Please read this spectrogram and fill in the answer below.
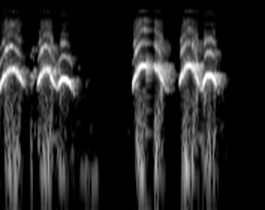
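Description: A man whistling through cupped hands in imitation of the common hawk-cuckoo's "brain-fever" call: two phrases of three arched notes each, the second phrase pitched higher.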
